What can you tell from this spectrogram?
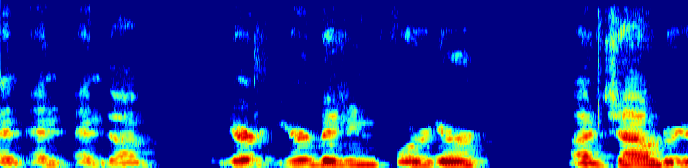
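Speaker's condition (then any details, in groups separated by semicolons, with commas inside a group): Spastic quadriplegic cerebral palsy; permanent wheelchair user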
